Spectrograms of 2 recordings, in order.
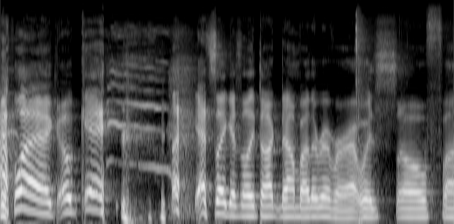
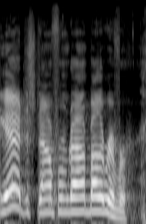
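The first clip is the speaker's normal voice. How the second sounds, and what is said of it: Strong Southern US accent. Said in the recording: “he has this really strong like Southern accent”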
